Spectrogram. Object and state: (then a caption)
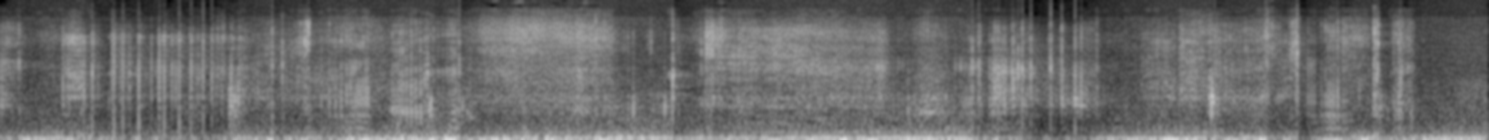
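Glossy book pages rubbed and turned. Fingertips of both hands rub flat across the glossy coated pages of an open softcover Christmas book and turn the pages, making squeaky, crackling paper rubbing with bright swishes and crisp flicks. A steady low hum sits underneath throughout.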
